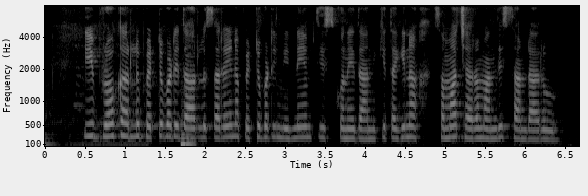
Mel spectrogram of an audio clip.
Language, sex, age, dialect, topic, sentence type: Telugu, female, 60-100, Southern, banking, statement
